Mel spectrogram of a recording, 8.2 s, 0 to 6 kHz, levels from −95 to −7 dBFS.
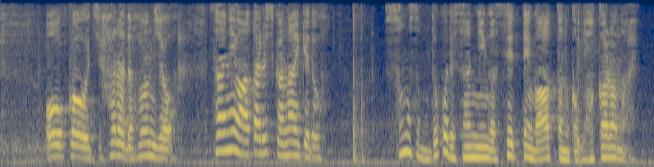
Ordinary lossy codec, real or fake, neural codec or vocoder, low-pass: MP3, 48 kbps; real; none; 5.4 kHz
